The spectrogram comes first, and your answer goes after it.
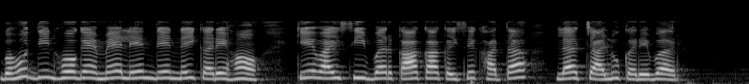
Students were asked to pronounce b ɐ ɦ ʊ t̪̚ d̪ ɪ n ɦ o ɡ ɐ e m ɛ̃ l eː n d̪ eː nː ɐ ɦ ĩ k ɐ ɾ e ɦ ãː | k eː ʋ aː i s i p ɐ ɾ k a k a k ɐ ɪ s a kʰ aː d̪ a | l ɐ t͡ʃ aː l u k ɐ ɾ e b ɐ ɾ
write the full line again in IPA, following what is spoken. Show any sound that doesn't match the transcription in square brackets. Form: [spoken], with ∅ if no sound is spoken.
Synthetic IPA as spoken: b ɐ ɦ ʊ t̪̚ d̪ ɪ n ɦ o ɡ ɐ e m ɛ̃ l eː n d̪ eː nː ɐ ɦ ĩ k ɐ ɾ e ɦ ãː | k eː ʋ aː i s i [b] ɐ ɾ k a k a k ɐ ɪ s [e] kʰ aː [t̪] a | l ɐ t͡ʃ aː l u k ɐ ɾ e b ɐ ɾ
